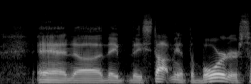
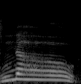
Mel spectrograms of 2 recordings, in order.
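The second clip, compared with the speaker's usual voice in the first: a high, startled cry of no; panicked no; 12 semitones higher, 9 dB quieter than usual. Retold or imitated. Woman shouting at the man to stop throwing her ex, high and alarmed. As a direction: cry out to stop him, pitched much higher. Girl cries out, stopping the fight.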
